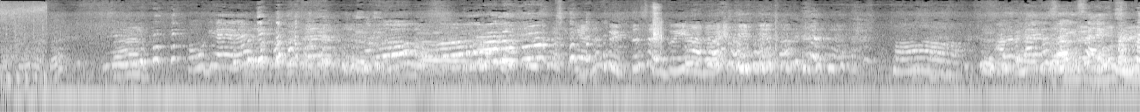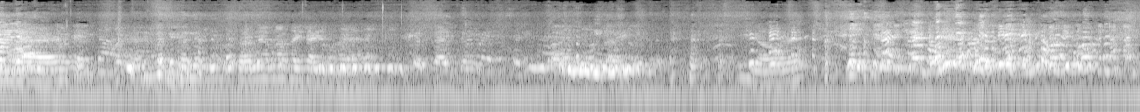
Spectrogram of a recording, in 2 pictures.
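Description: Young men and women talk and joke with animation close by.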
